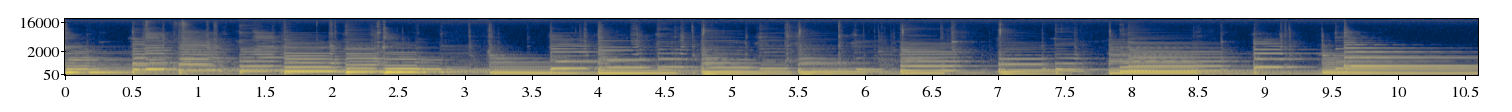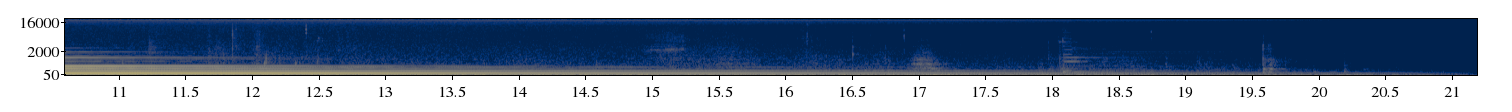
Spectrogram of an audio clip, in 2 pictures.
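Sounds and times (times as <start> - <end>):
blues music: 0.0 - 14.6.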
